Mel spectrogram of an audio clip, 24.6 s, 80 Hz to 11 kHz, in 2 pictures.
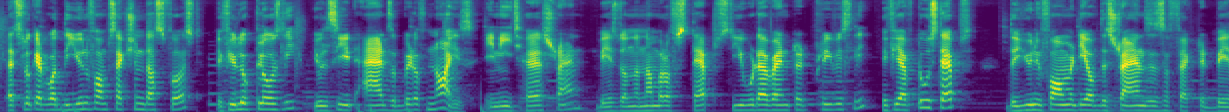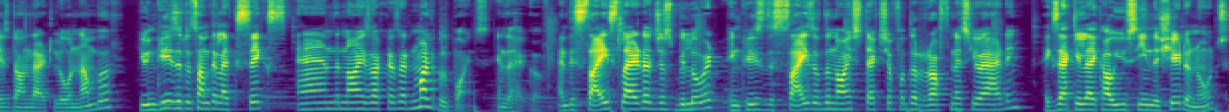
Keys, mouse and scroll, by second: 0.0 shift+middle click, 0.0-0.3 scroll down 2, 0.5-8.8 drag, 8.8-9.1 scroll up 8, 9.3 click, 11.2-12.1 scroll down 6, 12.1-14.6 drag, 14.6-15.1 scroll up 4, 15.2 scroll down 7, 15.5-16.9 drag, 17.8 scroll down 4, 18.5-22.6 drag.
